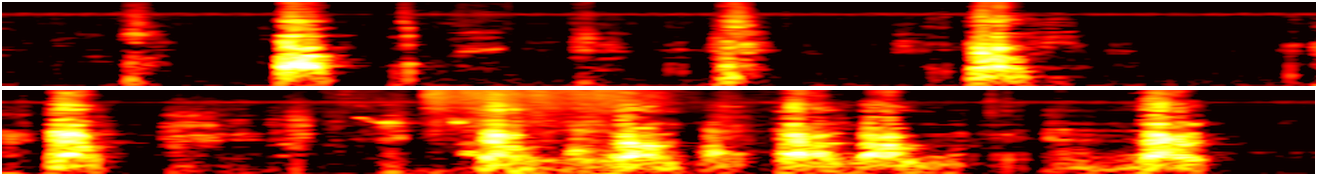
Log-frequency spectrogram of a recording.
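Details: Six-month-old female Tosa Inu giving short, sharp, fairly deep barks in irregular bursts, single barks spaced a second or more apart, then a quicker run of several barks near the end mixed with a brief noisy rustle.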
